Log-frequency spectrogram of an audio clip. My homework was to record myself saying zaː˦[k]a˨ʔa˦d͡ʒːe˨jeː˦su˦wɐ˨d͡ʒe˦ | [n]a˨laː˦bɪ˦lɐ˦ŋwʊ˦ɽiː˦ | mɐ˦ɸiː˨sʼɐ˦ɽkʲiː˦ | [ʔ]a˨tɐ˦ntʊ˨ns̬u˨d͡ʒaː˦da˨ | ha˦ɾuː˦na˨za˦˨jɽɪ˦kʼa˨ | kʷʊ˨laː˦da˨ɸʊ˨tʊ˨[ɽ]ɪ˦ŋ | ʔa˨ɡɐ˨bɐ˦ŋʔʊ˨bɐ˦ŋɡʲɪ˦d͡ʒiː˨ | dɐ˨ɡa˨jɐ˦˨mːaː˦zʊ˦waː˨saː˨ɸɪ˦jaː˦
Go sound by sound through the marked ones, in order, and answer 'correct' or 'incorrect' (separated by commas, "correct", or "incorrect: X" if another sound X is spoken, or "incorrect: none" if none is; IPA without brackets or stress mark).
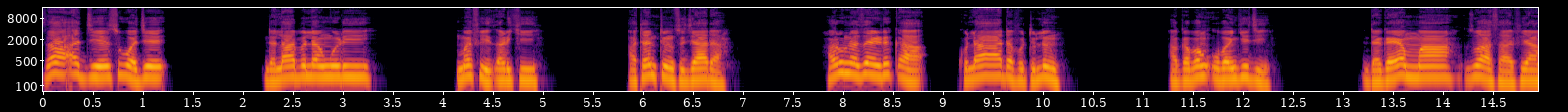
incorrect: ʔ, incorrect: d, correct, incorrect: l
